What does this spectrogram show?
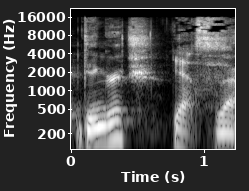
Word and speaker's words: Gingerich: Gingerich? Yes. Is that how you pronounce it?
